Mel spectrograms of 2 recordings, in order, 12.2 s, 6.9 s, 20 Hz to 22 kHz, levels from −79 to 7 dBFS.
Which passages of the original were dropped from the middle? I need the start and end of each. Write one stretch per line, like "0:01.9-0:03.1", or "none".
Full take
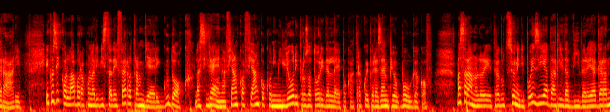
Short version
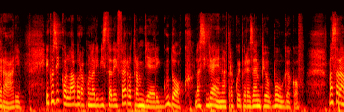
0:04.5-0:07.1

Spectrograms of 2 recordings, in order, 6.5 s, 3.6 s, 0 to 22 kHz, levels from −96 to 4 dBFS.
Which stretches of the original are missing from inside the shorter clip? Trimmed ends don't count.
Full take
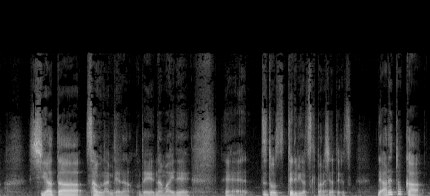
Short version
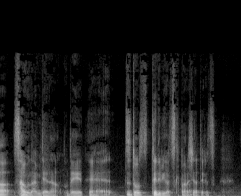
0:02.3-0:03.3

